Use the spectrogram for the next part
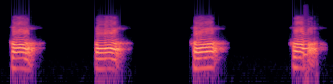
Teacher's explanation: Jadi pengucapan qaf itu pengucapannya dengan cara diangkat ke atas langit-langit lidah kita atau diangkat ke atas lah ya. Lidah paling belakang itu diangkat ke atas langit-langit.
